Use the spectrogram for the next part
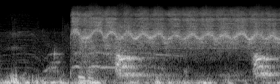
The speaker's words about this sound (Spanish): La tapa de la alcantarilla. Exactamente, y se alcanza a escuchar al perro ladrando. Está ladrando abajo.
